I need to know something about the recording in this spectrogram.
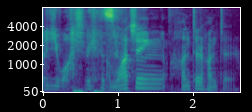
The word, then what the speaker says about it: Hunter x Hunter: because watching hunter hunter some people call it Hunter x Hunter because there is the letter X between those two arms there's also X's in between every episode name because you're not supposed to pronounce that oh so the author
